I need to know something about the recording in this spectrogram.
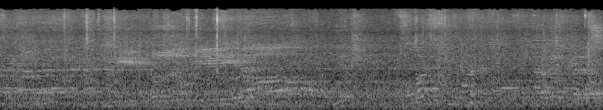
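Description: Indistinct chatter of people inside a shop, with a few light clicks.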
